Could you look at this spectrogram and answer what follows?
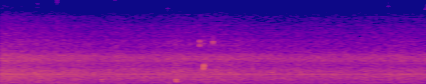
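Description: Steady, faint wash of flowing water in Minecraft, draining away as a continuous hiss with a couple of tiny clicks, and no one speaking.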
